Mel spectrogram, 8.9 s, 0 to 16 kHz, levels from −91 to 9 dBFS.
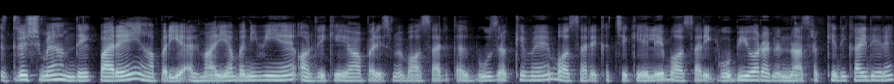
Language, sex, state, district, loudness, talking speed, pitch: Hindi, female, Uttarakhand, Tehri Garhwal, -18 LUFS, 270 wpm, 170 Hz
